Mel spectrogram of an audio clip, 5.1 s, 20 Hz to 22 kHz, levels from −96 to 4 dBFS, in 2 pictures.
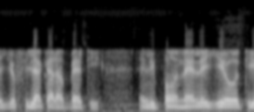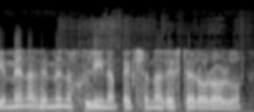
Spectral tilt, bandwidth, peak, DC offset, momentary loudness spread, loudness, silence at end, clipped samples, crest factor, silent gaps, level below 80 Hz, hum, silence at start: -6 dB/octave; 11 kHz; -8 dBFS; under 0.1%; 6 LU; -22 LUFS; 0.1 s; under 0.1%; 14 dB; none; -54 dBFS; none; 0 s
